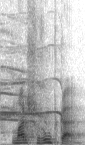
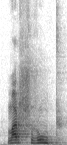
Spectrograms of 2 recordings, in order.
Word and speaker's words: маршрут: Как и многие другие слова, в котором есть сочетание звуков «ш» и «р». Шрам, шрифт, шрек, маршрут, маршрут. Маршрут.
